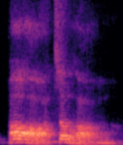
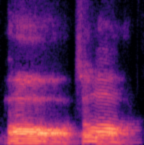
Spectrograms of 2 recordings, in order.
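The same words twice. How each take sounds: First: The pitch rises at the end. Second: The pitch does not rise at the end. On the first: It asks a yes-no question. "Remember it goes up, the, the tone goes up" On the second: It answers yes. "when you say yes"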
